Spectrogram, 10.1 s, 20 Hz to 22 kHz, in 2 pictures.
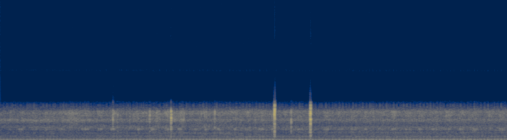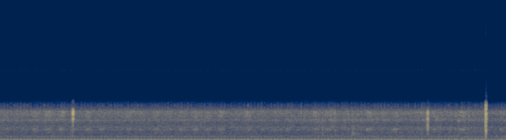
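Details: Stock-engine Nissan 240SX with 160,000 miles at idle: a light, irregular metallic rattle with occasional sharp ticks over a low hum; the owner wonders whether it is the timing chain hitting its guide or the water pump, unconfirmed.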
